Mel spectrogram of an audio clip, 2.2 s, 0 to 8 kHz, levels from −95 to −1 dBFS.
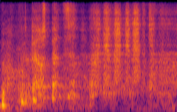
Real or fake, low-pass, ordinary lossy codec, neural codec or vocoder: fake; 7.2 kHz; none; codec, 16 kHz in and 24 kHz out, 0.6 kbps, FocalCodec, streaming, 4096 codes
